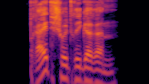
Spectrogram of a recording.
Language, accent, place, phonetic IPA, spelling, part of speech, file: German, Germany, Berlin, [ˈbʁaɪ̯tˌʃʊltʁɪɡəʁəm], breitschultrigerem, adjective, De-breitschultrigerem.ogg
- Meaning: strong dative masculine/neuter singular comparative degree of breitschultrig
